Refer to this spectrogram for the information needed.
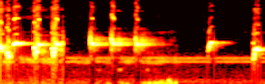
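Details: Sooty-headed bulbul in lively, fighting-style song with a long rapid run, used as a lure to provoke other bulbuls to sing: bright whistled notes, each opening with a sharp upsweep, in two quick bursts of three, then scattered single notes over a steady low hum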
